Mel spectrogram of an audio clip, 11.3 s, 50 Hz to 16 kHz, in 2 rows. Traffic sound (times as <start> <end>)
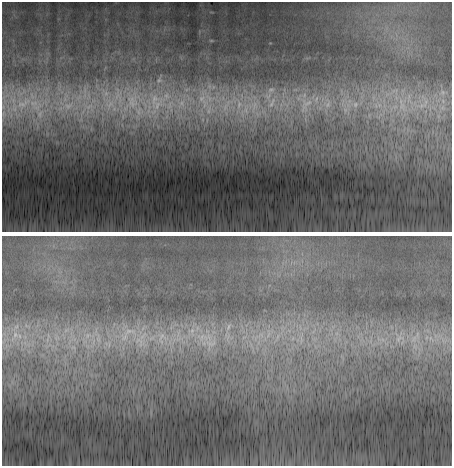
2.6 11.2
